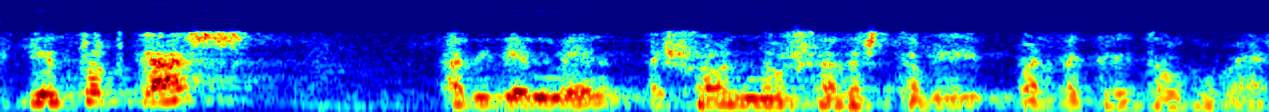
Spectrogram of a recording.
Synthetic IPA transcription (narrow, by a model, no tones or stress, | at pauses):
iənt̪ot̪kaz | əβiðemmenəʃɔnosaðəst̪əβlipəɾðəkɾet̪əlˠɣuβɛ̰r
